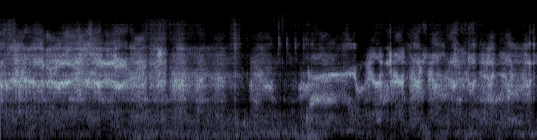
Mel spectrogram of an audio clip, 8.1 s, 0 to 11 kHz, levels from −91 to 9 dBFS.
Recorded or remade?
remade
